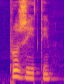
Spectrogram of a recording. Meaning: 1. to live, to reside, to dwell 2. to spend, to run through
- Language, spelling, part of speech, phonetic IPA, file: Ukrainian, прожити, verb, [prɔˈʒɪte], Uk-прожити.ogg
